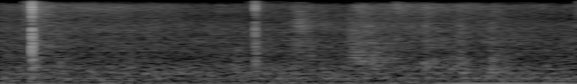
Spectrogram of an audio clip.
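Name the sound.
clocks ticking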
